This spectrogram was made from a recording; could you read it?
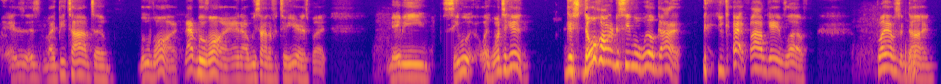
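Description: A man's voice: medium pitch, fairly bright tone. A man co-hosting a soccer podcast, talking casually in a rambling, conversational way. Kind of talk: casual sports discussion.

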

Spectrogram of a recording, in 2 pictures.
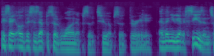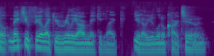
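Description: A man's voice: fairly low pitch, very fast, vocal fry, crowd noise. A young man chatting as a podcast guest, rambling with restarts and upbeat energy. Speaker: podcast guest, comic artist and animator. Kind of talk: casual chat.

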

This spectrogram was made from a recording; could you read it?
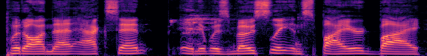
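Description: A man co-hosting a casual podcast, animated, swearing and laughing as he talks. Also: a little high, moderate pace, dry recording, studio quality. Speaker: podcast co-host. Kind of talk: casual chat.

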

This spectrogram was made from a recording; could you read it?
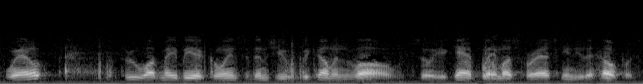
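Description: An actor playing an exasperated, authoritative police captain who questions firmly and insistently in a classic radio drama, his voice husky. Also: sits low, moderate pace, a little hiss or hum. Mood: stern, measured. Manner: firm, insistent interrogating. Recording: dull, lo-fi old radio recording.

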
